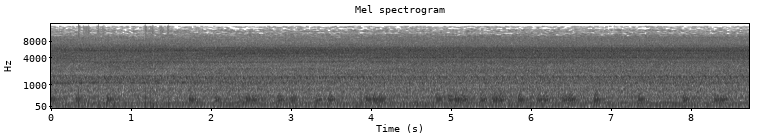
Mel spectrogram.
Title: Mk6 gti knocking noise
